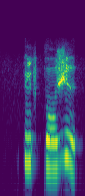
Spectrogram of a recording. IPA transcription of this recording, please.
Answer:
t̪ ĩ f t̪ o ʒ ɨ

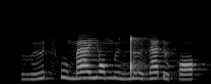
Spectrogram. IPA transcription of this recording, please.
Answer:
v ʉː˩˥ t͡sʰ u˥˩ m æː˥ j ɔ˥ m ʉ˥˩ ŋ͡ǃ ʉ˥˩ z æ˥ ɗ ʉ˩ k ɔ˧

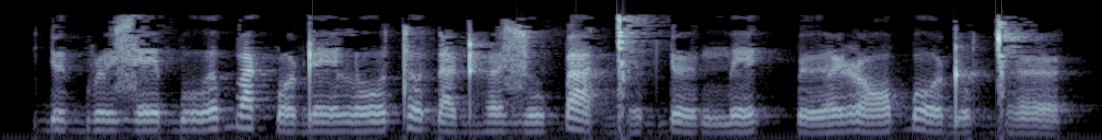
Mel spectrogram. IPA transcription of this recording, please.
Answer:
ɗ y b ɭ y z e ɓ u ə̯ b a k͡p o ɖ e l o t o ɗ a ɖʱ œ z u ɓ a ɡ͡ǀ e b ɗ ø ŋ͡m e k͡p ø ə̯ ɭ ɔ ɓ o ɖ u ɡ͡ǀ œ

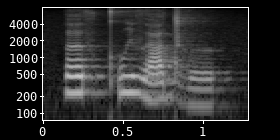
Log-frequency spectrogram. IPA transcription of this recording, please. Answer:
ɜ˥ θ kʷʼ i˥ ð a˩˥ dʱ ɵ˩

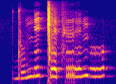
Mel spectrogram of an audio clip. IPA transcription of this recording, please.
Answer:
d u˩˧ ŋ e˦˥ ɡ͡ǀ ɛ˥˩ t͡s r ɛ̤˦˥ ŋ o̤˦˥

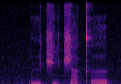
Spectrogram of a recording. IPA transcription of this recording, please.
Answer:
p ɨ t͡ʃ i t͡ʃ a kʼ ə

